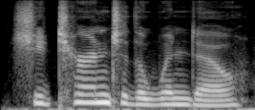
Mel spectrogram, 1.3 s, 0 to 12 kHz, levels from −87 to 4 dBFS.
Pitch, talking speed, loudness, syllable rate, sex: 190 Hz, 235 wpm, -14 LUFS, 6.0 syllables/s, female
